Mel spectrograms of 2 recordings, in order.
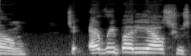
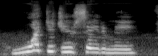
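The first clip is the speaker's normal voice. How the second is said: acted angry man's voice, higher pitch. Retelling what a man snapped back at the speaker, imitating an angry man. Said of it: "he was so mad at me".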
